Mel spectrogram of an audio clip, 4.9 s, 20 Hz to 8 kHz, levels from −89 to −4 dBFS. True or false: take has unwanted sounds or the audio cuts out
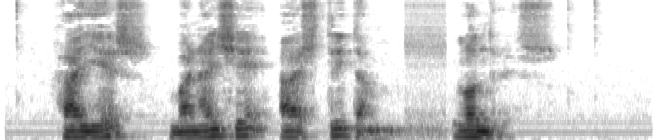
false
